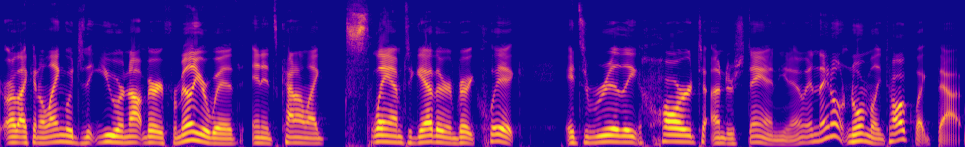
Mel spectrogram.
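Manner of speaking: usual speaking voice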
